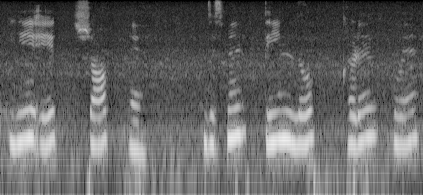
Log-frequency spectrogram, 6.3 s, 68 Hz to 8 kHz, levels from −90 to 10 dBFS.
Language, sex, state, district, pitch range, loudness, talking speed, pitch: Hindi, female, Uttar Pradesh, Lucknow, 235-265 Hz, -13 LUFS, 95 wpm, 245 Hz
